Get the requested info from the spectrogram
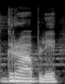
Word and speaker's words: грабли: Ситуацию надо срочно исправлять, то есть покупать грабли. Без грабель или без граблей не обойтись. Ну и главное, что нужно запомнить, ударение всегда на «а»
